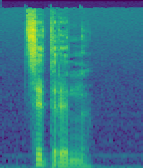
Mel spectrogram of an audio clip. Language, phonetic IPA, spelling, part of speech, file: Polish, [ˈt͡sɨtrɨ̃n], cytryn, noun, Pl-cytryn.ogg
